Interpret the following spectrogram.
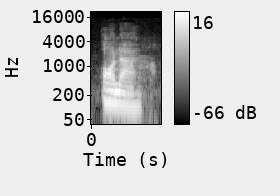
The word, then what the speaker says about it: honor: Usually words that start with the silent H are French borrowed words such as honest, Honest. hour, Hour. honor. Honor.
